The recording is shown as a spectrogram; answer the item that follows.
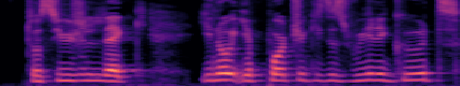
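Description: A woman speaks with a German accent. The recording is very clean, with a silent background. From Austria (Vienna). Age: 20s. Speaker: language learner and content creator. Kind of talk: casual podcast interview.

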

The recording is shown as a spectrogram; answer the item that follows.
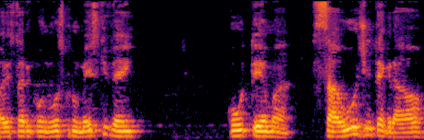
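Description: The man has a dark, mellow tone and a medium pitch. He speaks at a fairly slow pace. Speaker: live stream host. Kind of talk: live stream hosting.

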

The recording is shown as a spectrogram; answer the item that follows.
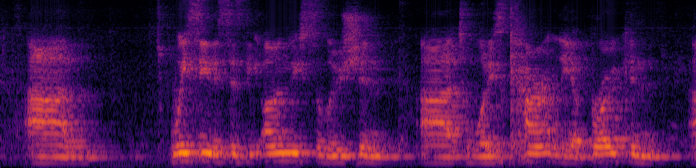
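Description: Noticeable background noise sits under the voice. The intonation stays fairly even. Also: man. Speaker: nurse and union delegate. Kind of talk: rally speech to a pub audience. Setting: live pub event with audience. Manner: earnest, persuasive; hesitant, filler-heavy.

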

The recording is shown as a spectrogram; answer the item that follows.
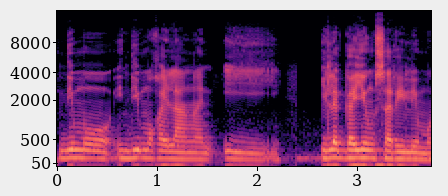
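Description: A man speaks with a Filipino accent. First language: Tagalog. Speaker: personal finance podcaster. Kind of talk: casual solo podcast monologue.

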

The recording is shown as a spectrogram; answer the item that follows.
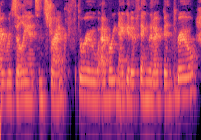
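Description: A woman with a fairly low pitch talks amid audible room echo and noticeable background noise. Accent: Canadian. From Canada, Toronto area. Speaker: singer-songwriter. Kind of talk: casual interview chat.

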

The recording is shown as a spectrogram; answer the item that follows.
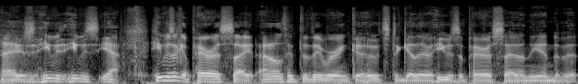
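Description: A man's fairly low voice at a very fast pace, with lively intonation and noticeable background noise. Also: very even loudness. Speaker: podcast co-host. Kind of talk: casual comedic commentary.

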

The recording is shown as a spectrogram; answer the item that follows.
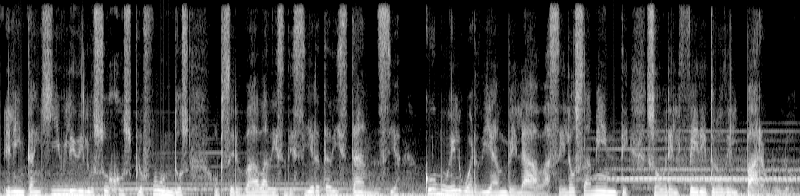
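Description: With music in the background, a man of medium pitch speaks very slowly in a solemn tone, his loudness very even and his pitch varying in an ordinary way. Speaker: podcast storyteller. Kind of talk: scripted horror narration, ghost story telling. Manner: slow, solemn, hushed and eerie, with ornate literary phrasing; formal, dramatic and brooding.

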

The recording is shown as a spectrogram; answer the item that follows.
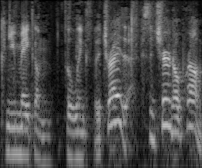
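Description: This man talks at a moderate pace in a plain, everyday voice. His pitch sits in the medium range. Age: 40s. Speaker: detailer and sanding block maker. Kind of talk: casual chat.

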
